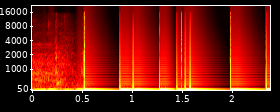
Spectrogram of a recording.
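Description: Mini air palm nailer hammering in short bursts: about eight sharp, loud cracks at irregular spacing, some close together, with dead silence between them.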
